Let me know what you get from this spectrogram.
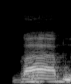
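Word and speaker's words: باب: Babun. Babun. Babun. Babun. Bnya panjang ya. Babun ya.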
